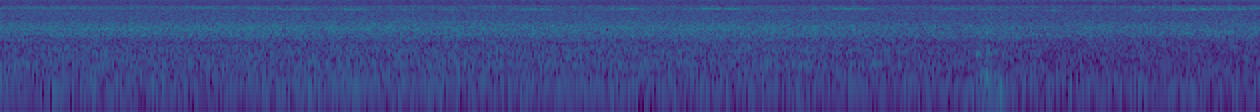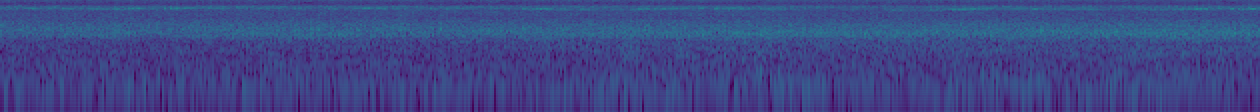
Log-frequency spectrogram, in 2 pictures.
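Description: Steady outdoor street background noise with a low traffic rumble, and one brief knock about five seconds in.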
